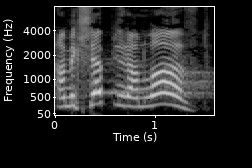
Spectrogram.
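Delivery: high, loud joyful cry; voiced joy. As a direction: burst out with relief and joy. Voicing a believer's joy.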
